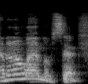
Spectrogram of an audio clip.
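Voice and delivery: very high mock dismay; upset bewilderment. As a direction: act out baffled upset in a high voice. Voicing someone upset without knowing why.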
